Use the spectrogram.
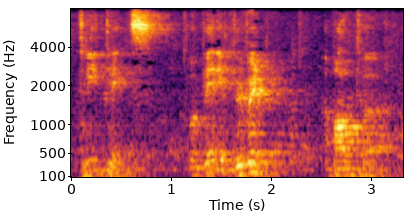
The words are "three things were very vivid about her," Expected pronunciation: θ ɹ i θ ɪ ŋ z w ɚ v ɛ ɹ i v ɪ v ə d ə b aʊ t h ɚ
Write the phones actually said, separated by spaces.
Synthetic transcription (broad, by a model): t ɹ i t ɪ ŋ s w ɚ v ɛ ɹ i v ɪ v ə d ə b aʊ t h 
